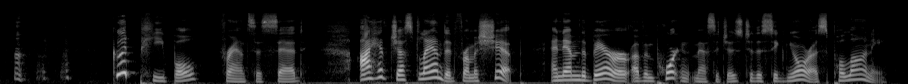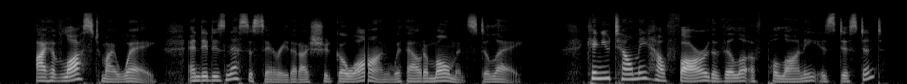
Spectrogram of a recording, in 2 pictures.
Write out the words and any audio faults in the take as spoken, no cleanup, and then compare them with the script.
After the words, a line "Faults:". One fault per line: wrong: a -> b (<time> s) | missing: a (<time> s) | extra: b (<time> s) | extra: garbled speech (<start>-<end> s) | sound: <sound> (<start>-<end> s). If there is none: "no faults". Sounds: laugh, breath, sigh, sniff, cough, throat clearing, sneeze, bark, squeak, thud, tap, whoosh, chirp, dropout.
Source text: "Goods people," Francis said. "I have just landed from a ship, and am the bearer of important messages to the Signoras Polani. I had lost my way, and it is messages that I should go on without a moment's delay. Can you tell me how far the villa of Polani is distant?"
"Good people," Francis said. "I have just landed from a ship, and am the bearer of important messages to the Signoras Polani. I have lost my way, and it is necessary that I should go on without a moment's delay. Can you tell me how far the villa of Polani is distant?"
Faults:
sound: laugh (0.1-0.7 s)
wrong: Goods -> Good (1.1 s)
wrong: had -> have (9.5 s)
wrong: messages -> necessary (11.4 s)
sound: dropout (12.7-12.8 s)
